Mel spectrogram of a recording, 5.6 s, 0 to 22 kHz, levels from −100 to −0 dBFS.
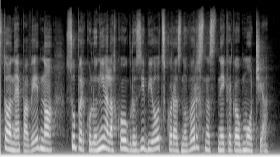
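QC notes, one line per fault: throughout: DC offset, the speech waveform sits shifted off zero by about -10 dBFS, inaudible itself but eating headroom, with a steady band at 0 Hz on the spectrogram.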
